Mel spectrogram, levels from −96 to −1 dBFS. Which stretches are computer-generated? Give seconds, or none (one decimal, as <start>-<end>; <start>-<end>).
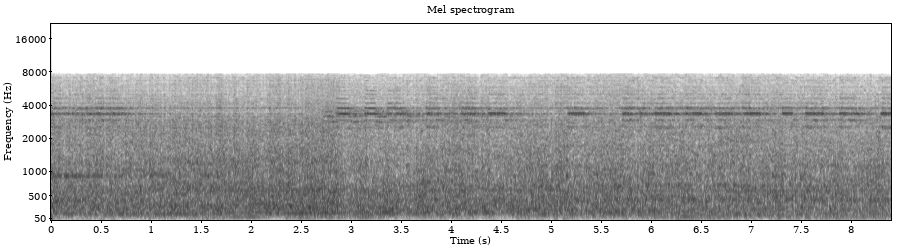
0.0-2.5; 3.4-8.4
